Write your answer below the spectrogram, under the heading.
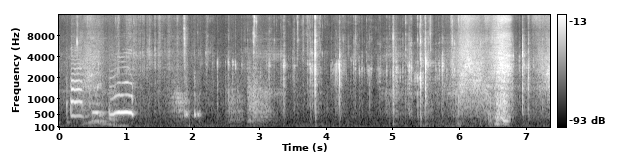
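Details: Hungry kittens give two short, high, clear mews in quick succession, then fall quiet as crinkling, tearing and crunching noises fill a small indoor room.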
